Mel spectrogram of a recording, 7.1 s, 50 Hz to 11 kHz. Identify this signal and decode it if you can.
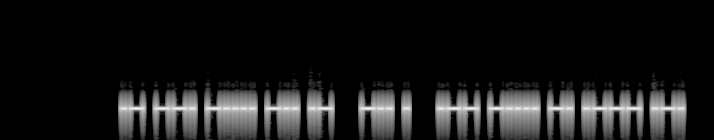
Morse code, heard as a keyed tone, about 27 wpm, 700 Hz. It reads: AG6DA DE W6NJR
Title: USA Callsign DE Callsign - 5 Characters - 28wpm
